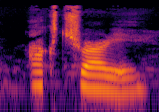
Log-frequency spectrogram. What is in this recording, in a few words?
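"actually", Japanese female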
